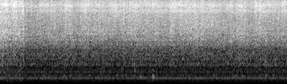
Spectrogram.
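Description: Marinated chicken pieces frying in oil in a pan, giving a steady, soft sizzle as they are stirred with a spatula, over a steady low hum.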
